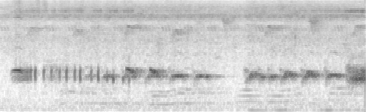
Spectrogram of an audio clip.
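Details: Local zebra dove, a loud, frequently singing bird with a big voice, giving a quick run of staccato notes that rolls into a longer purring coo, then a second rolling phrase, all soft against a faint background hiss.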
